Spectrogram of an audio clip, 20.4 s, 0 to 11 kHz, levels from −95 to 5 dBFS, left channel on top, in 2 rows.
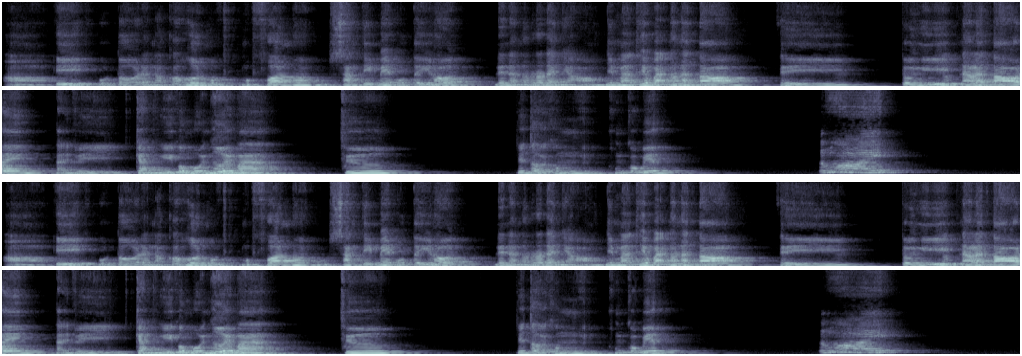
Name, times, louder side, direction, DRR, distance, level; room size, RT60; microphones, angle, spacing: voice 1, 0.0-4.6 4.9-7.4 7.8-8.5 9.0-12.9 13.6-14.1 15.3-16.8, equal, 10° right, 1 dB, 1.9 m, -28 dB
voice 2, 18.3-19.0, left 1 dB, 65° left, 1 dB, 2.9 m, -32 dB
12.5 x 8.7 x 7.8 m, 0.78 s
head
